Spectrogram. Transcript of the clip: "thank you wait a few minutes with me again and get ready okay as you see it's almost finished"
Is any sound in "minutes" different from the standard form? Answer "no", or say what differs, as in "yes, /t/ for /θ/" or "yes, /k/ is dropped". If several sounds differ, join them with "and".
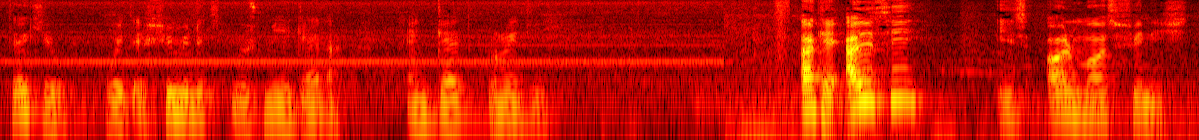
yes, /s/ is dropped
